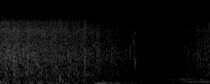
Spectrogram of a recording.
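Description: Faint steady hiss with light crackling from a small campfire heating a metal bottle of water. It fades out to silence about one and a half seconds in, then fades back in at an edit.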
